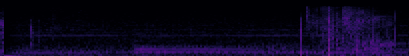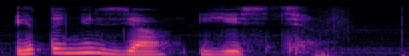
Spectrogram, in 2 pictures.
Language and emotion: Russian, neutral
